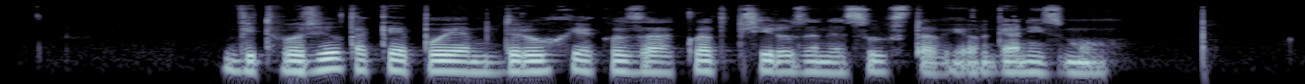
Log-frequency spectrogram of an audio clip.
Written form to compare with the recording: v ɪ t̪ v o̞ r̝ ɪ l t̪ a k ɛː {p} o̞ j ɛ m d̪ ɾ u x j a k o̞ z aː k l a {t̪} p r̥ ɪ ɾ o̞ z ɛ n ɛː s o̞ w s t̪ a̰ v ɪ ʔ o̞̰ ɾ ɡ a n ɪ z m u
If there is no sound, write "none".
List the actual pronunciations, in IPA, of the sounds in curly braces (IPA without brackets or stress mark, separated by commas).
p, t̪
